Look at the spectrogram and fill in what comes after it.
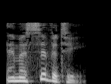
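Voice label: "emissivity", British English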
